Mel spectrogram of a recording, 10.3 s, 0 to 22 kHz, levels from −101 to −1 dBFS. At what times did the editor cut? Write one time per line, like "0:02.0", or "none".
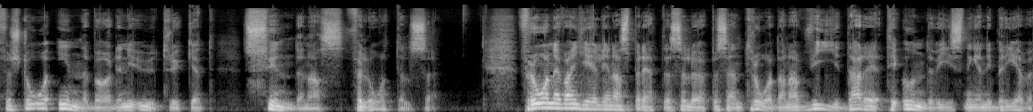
none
